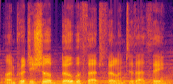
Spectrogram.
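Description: A man doing a sketch comedy impression of a calm, nagging, gossipy old ghostly mentor, sounding unhurried and mock-wise. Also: low voice, music in the background. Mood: gently nagging.

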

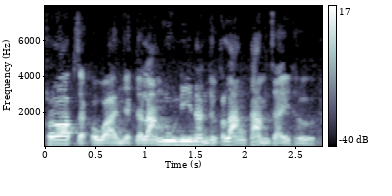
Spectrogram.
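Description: A man teaching English pronunciation in a casual, playful way, teasing his viewers and stretching out example words slowly. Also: fairly high pitch, a bit bright, muffled recording, slight background noise.

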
